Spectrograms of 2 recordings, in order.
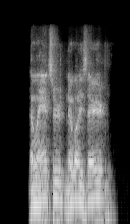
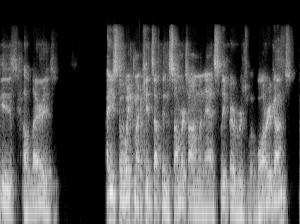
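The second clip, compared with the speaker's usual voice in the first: usual speaking voice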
